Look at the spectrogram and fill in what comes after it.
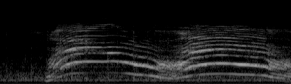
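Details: Pet cat named Mo, said to be jealous and sulking indoors, gives two drawn-out, arching meows, each rising then falling, about a second apart, with a faint low hum underneath.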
